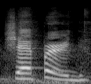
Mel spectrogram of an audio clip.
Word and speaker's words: shepherd: of your word however if it is Shepherd pH it's a p Steven the Biblical name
